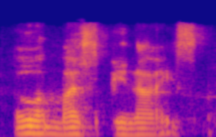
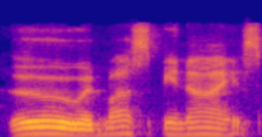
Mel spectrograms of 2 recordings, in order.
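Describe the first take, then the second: First: It is said in her natural voice. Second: It is said in a put-on accent.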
